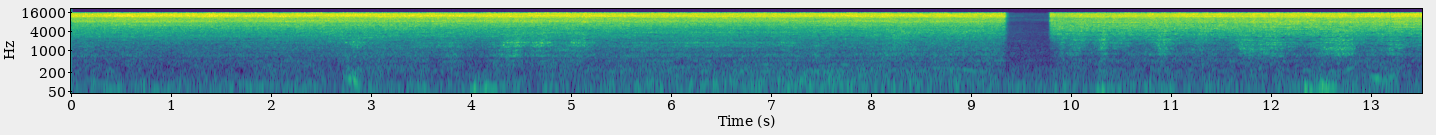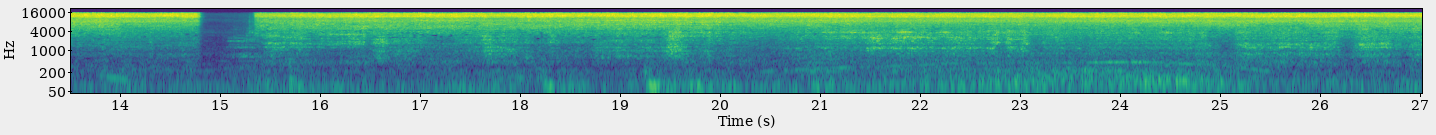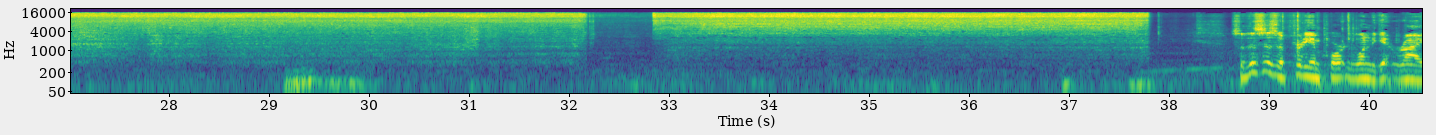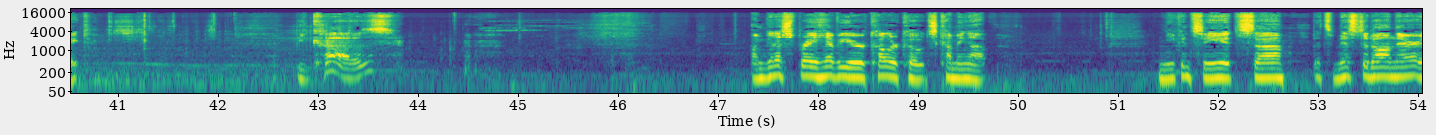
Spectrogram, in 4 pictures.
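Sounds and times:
airbrush hissing: 0.0 - 37.8.

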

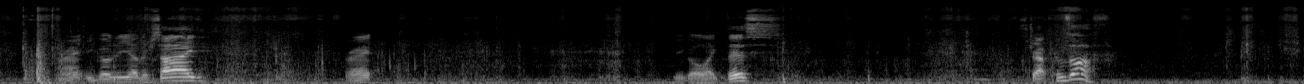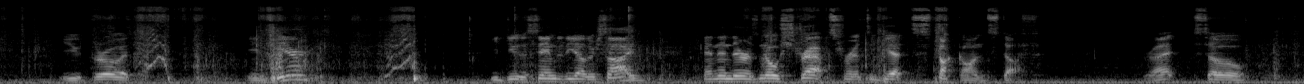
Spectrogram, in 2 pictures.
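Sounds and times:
low room hum: 0.0 - 26.0
bag zipper: 16.8 - 17.3.

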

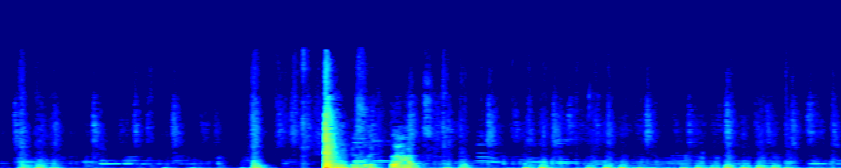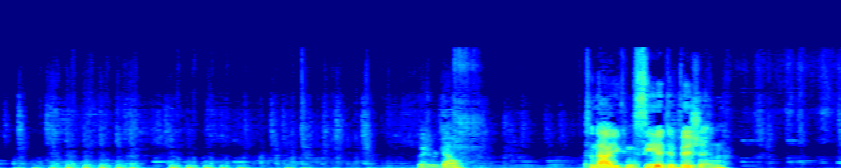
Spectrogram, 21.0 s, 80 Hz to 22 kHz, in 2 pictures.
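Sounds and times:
sponge tapping on canvas: 5.4 - 14.7.

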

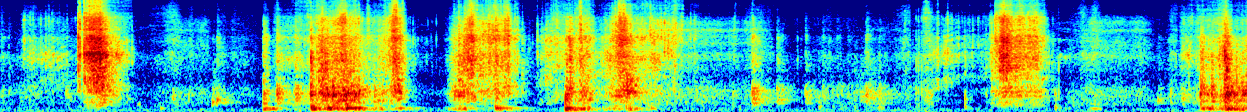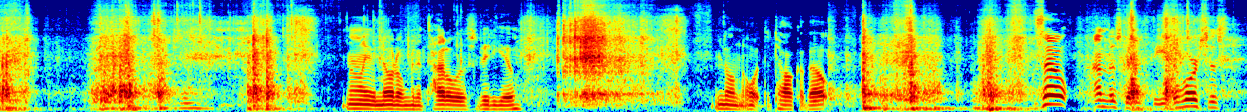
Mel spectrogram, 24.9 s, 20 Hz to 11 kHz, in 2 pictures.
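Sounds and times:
rustling and scraping: 0.0 - 24.9.

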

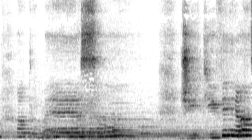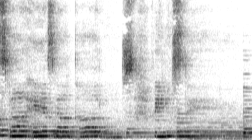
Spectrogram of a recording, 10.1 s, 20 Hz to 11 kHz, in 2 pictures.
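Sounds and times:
woman singing into microphone: 0.0 - 2.8, 3.6 - 10.0.

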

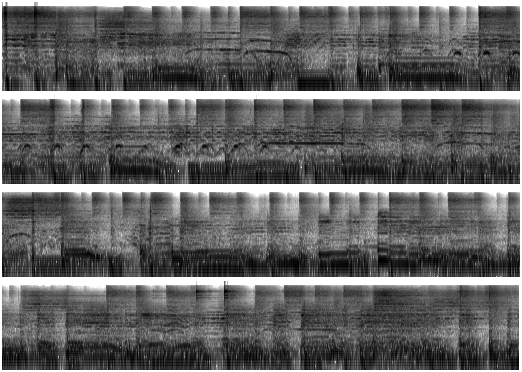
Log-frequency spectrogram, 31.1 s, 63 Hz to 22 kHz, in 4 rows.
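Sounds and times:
bass guitar: 0.0 - 31.0
drum kit: 0.0 - 31.0
electric guitar with gliding notes: 0.0 - 31.0.

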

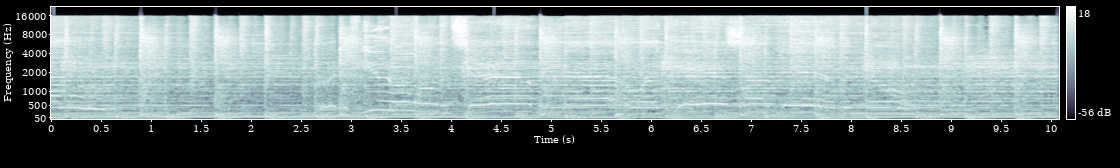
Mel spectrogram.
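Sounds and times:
pop-rock song: 0.0 - 10.0.

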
